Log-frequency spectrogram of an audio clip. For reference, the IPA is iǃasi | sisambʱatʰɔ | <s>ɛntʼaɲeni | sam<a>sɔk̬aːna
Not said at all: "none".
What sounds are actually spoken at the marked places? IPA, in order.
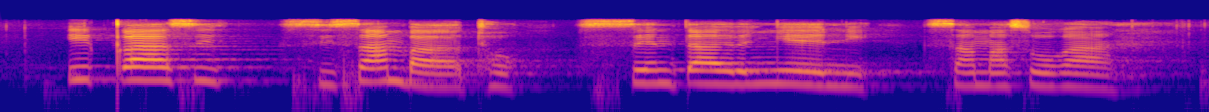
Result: s, a

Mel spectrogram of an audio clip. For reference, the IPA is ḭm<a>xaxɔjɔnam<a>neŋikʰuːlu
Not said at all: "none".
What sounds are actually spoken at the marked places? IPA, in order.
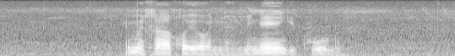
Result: i, i

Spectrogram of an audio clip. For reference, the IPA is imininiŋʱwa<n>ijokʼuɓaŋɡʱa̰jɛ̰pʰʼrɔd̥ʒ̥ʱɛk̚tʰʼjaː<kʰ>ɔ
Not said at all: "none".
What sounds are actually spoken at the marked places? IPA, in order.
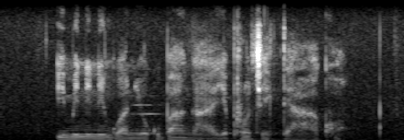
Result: n, kʰ

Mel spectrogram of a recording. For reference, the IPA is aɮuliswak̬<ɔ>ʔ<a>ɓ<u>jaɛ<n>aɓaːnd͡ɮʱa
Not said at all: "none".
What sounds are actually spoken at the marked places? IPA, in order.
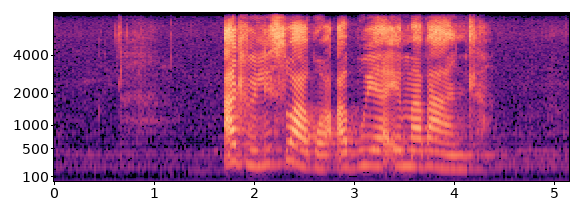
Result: ɔ, a, u, m

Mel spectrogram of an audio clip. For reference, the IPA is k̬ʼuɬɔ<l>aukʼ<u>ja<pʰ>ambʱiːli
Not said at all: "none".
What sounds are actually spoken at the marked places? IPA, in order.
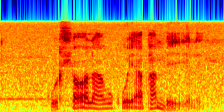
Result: l, u, pʰ

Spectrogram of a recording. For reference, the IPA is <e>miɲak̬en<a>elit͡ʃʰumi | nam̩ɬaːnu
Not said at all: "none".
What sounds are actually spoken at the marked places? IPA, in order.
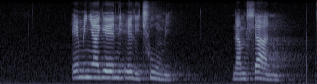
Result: e, i

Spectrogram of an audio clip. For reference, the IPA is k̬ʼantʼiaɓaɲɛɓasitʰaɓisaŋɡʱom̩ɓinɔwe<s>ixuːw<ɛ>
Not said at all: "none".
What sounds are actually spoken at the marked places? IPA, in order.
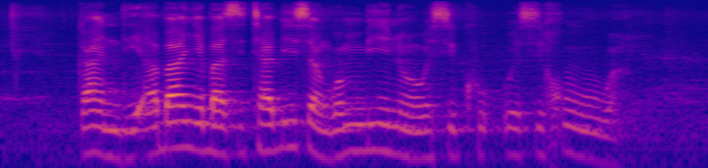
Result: s, a

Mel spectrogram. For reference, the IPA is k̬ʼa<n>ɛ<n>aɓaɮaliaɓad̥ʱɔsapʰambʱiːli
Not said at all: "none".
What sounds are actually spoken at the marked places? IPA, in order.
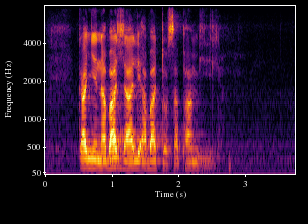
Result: ɲ, n

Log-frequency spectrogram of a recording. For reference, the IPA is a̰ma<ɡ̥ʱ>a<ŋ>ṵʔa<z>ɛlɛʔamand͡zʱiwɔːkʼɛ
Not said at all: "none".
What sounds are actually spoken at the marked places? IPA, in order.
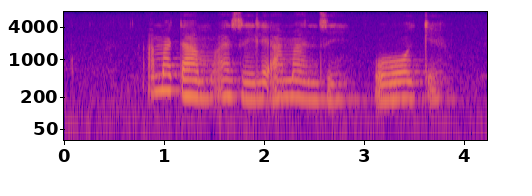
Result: d̥ʱ, m, z

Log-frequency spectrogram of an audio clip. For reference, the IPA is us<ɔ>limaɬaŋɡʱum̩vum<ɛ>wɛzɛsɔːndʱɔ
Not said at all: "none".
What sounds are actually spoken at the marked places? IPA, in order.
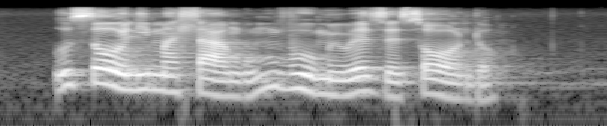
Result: o, i

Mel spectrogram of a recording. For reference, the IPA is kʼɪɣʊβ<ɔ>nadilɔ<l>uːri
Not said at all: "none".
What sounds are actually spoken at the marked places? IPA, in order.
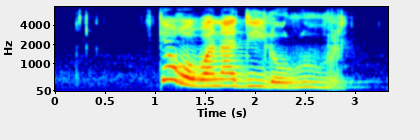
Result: ɔ, r

